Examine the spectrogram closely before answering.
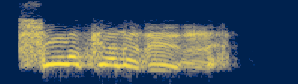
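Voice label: Turkish left wing, mood high, speech; War Thunder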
